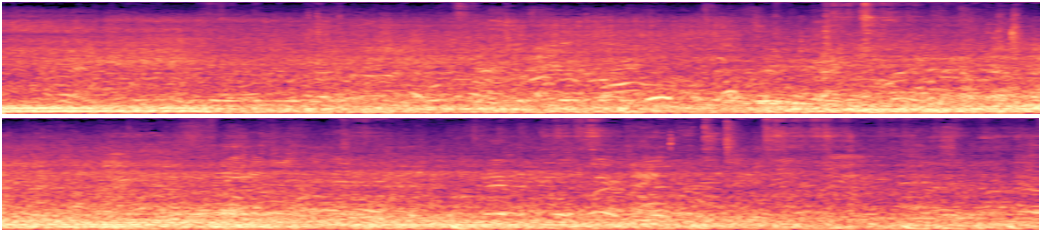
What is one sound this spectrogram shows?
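A race car engine idles with a deep, steady rumble.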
